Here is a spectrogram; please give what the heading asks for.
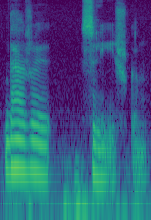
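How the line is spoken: Gloomy reply. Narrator (Russian): мрачно отозвался воин

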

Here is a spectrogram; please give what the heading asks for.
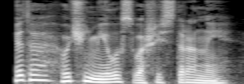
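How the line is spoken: Indifferent, flat tone. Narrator (Russian): сказал Монте-Кристо таким же безразличным тоном, как сказал бы любую другую фразу

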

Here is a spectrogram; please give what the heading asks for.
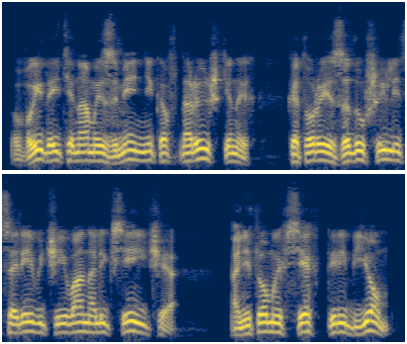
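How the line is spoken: Crowd shouting. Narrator (Russian): все они кричали

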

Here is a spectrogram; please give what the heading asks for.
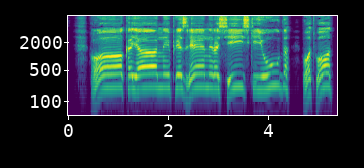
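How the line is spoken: Loud chanting, mimicking deacon. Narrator (Russian): громко и нараспев, подражая дьякону, начал читать

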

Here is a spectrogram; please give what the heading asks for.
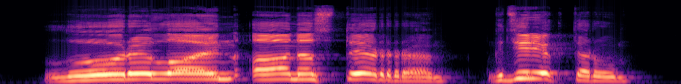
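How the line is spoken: Thundering through corridors. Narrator (Russian): Прогремело по коридорам

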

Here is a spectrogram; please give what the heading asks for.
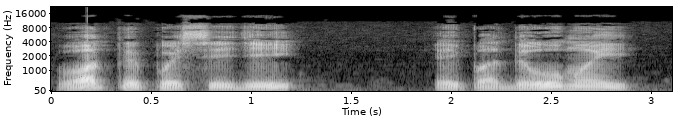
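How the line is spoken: Calm. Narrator (Russian): спокойно молвил Илья

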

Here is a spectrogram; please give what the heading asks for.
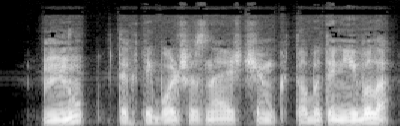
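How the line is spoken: Plain. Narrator (Russian): сказал князь Андрей

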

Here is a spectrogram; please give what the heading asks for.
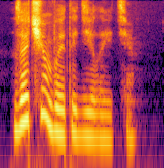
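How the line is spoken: Quiet question. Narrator (Russian): Князь Давидов тихо спросил

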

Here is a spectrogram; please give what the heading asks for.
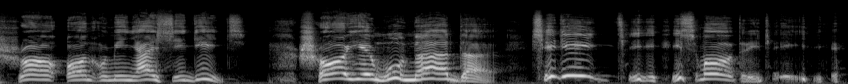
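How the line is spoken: Laughing, bass and squeaky. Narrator (Russian): хохотал, хохотал до слез, то басом, то тонким писклявым голосом, и спрашивал меня

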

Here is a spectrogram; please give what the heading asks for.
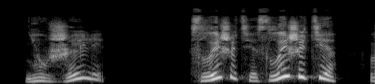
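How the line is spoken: Exclaiming to departing crowd. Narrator (Russian): воскликнул второй, обращаясь к расходившейся компании

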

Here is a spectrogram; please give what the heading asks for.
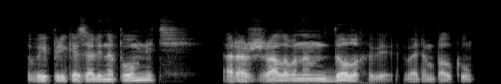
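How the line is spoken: Quiet, in French. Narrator (Russian): Князь Андрей по-французски тихо сказал

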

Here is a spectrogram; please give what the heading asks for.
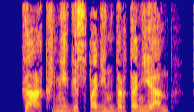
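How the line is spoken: Shouted. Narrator (Russian): в свою очередь закричал комиссар

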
